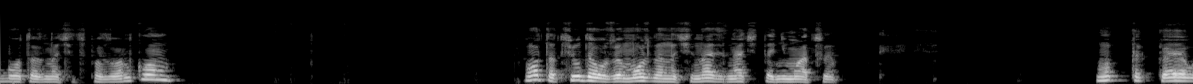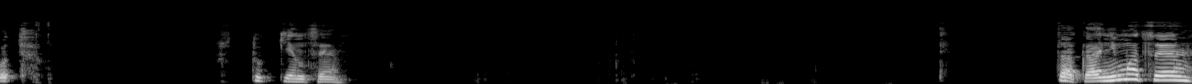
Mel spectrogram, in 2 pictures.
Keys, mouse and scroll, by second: 2.8 click, 3.5-4.9 middle drag.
